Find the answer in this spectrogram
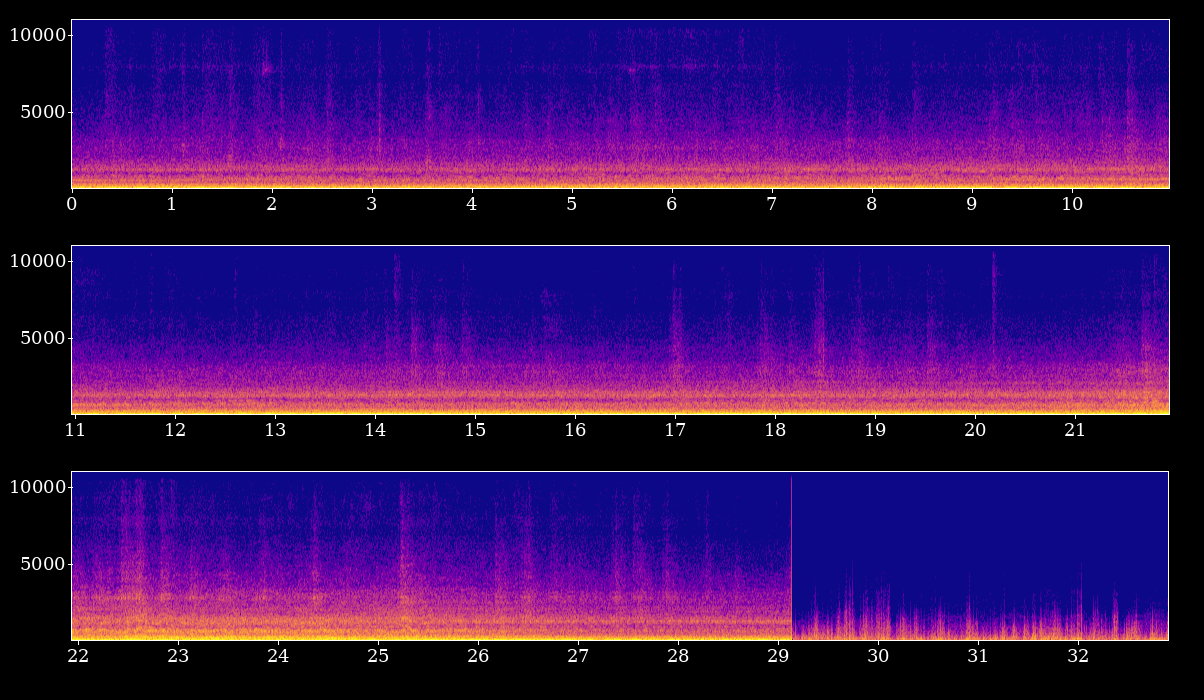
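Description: Steady low drone of a car ferry's engines and machinery heard inside the passenger deck, with a layered low hum. It cuts off abruptly about a second before the end.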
